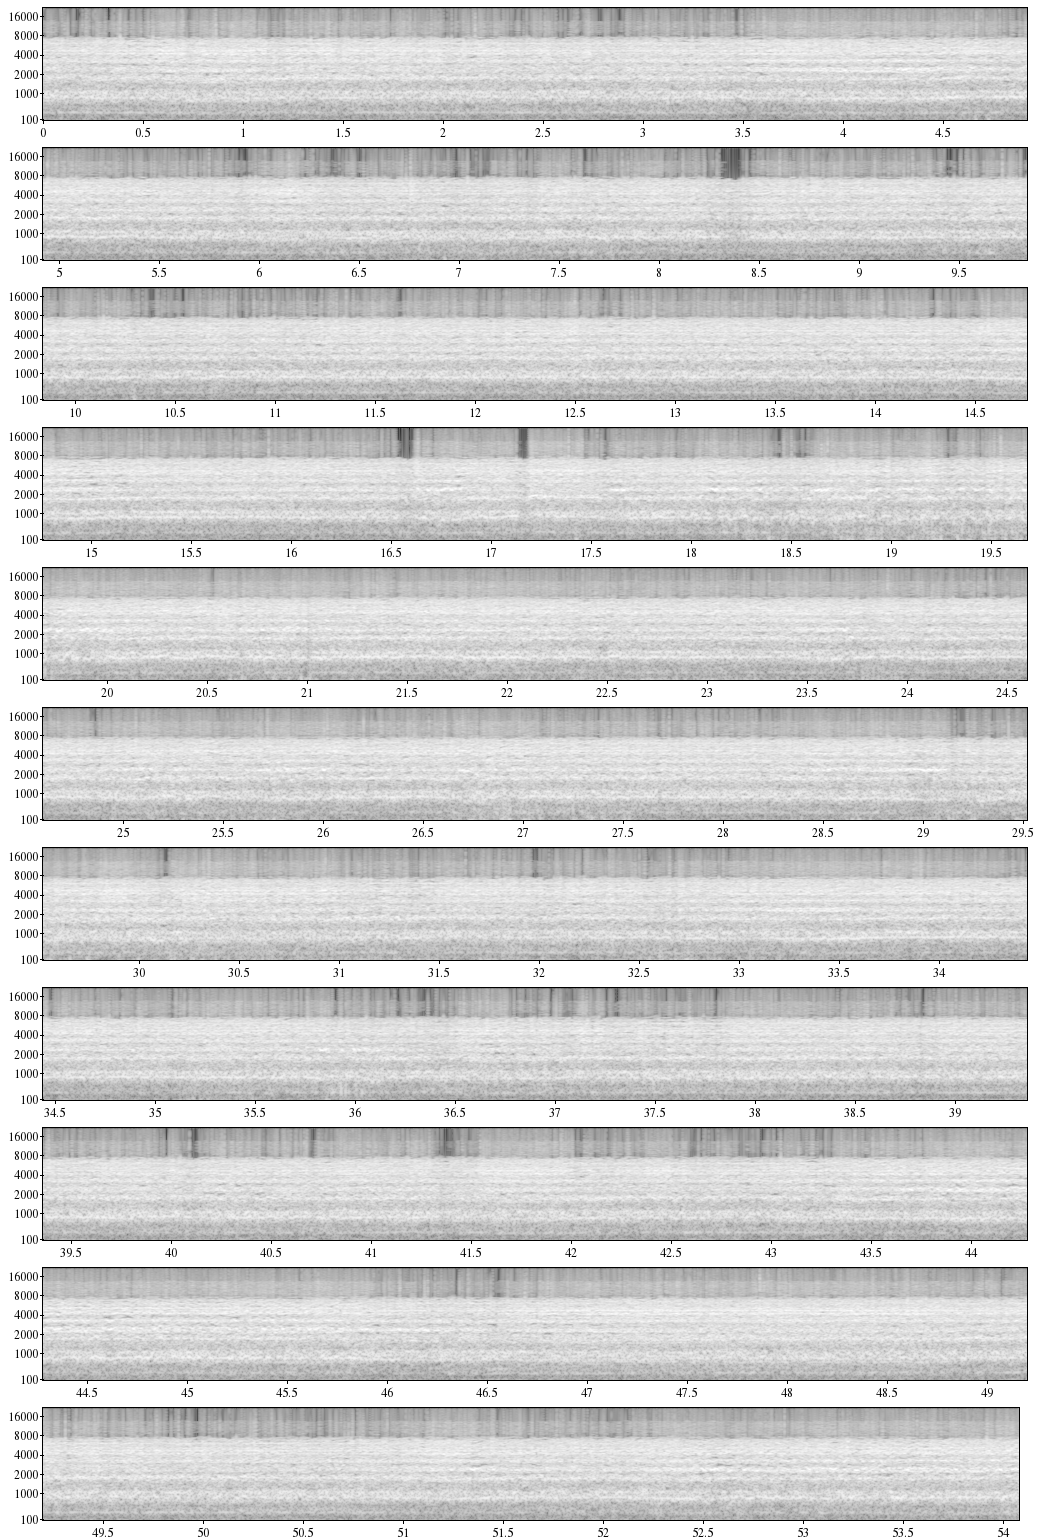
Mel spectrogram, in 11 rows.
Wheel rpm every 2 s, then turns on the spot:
230, 230, 230, 230, 230, 230, 230, 230, 230, 210, 220, 230, 230, 230, 220, 220, 230, 230, 230, 230, 230, 220, 210, 210, 220, 230, 220.
none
